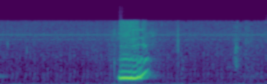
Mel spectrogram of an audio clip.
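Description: A single short vocal sound, one note gliding upward in pitch, about a second in.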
